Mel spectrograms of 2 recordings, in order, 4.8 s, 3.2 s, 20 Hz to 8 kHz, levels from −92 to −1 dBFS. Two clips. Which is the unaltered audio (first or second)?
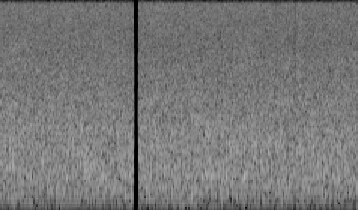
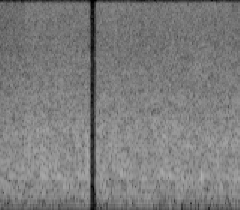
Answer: first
